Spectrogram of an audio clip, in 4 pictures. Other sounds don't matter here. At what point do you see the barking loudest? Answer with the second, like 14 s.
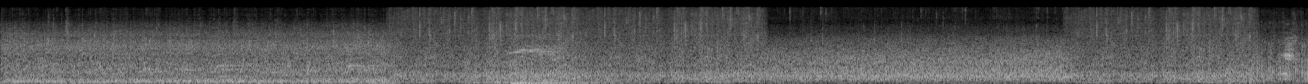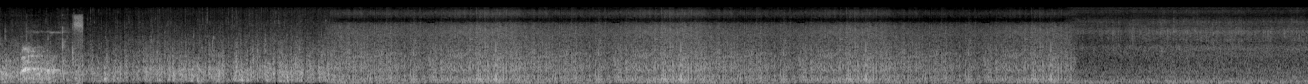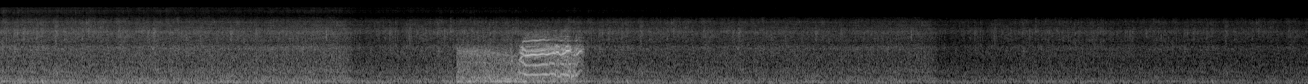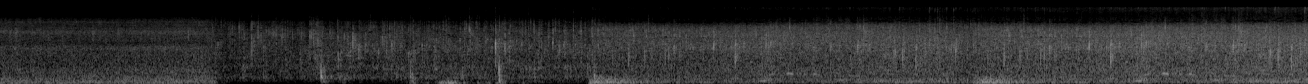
13 s.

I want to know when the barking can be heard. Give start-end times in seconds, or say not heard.
12.2-13.9.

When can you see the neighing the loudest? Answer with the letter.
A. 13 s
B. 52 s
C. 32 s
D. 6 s
C.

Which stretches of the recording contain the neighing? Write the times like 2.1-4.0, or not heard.
4.6-6.5, 30.7-32.0.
